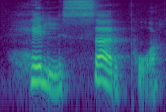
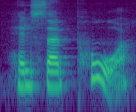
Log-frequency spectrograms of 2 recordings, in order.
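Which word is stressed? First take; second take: hälsar; på. First: The stress falls on the verb hälsar. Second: The stress falls on the particle på. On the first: He greets her mother. "Han hälsar på hennes mamma" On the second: She visits her cousin. "Hon hälsar på sin kusin i Stockholm"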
